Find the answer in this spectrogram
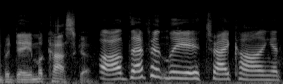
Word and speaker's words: Bde Maka Ska: neighbors will be working on adjusting to saying Bede-Makaskat. I'll definitely try calling it the new name if I can pronounce it correctly, but if that's what it's called, I'll go by it.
